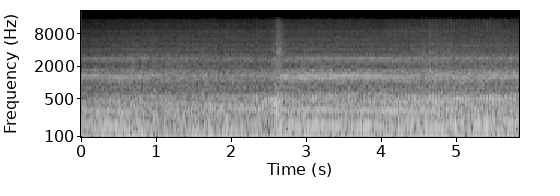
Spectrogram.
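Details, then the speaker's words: Yamaha RX King two-stroke, riding after fixing high-rpm stutter, recorded through a half-face helmet with wind noise: pulls cleanly and evenly through high revs, no stutter or misfire; normal high-rpm running. "Nah itu dia tadi guys permasalahan tersendat-sendat di motor ini yang Alhamdulillah bisa selesai"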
